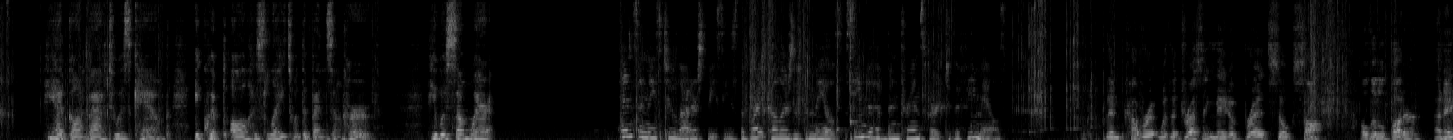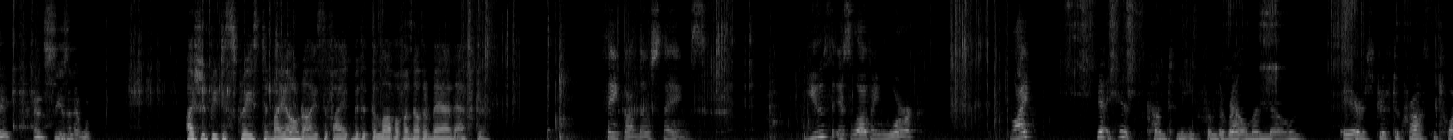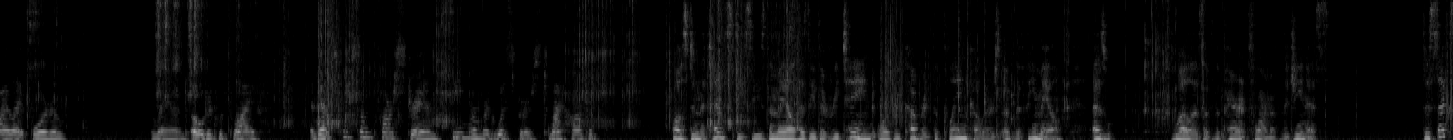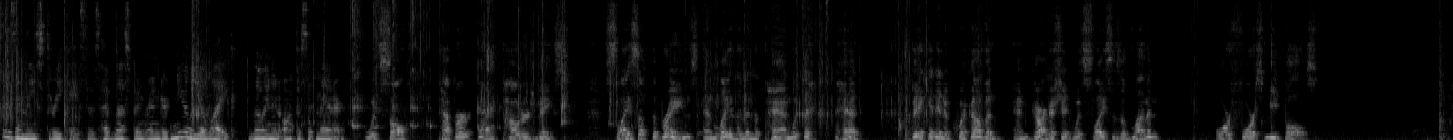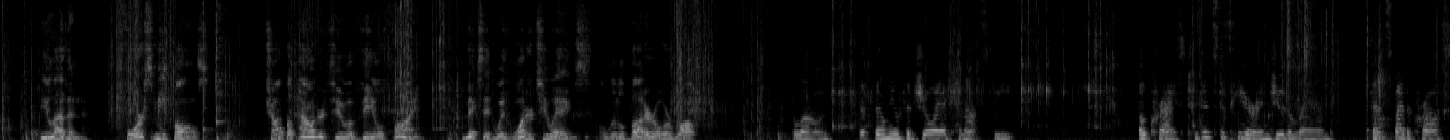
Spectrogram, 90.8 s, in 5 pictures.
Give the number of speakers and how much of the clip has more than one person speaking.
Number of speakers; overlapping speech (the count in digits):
6, no overlap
